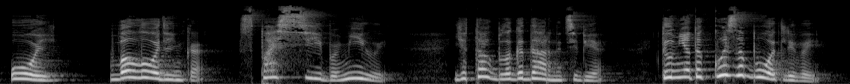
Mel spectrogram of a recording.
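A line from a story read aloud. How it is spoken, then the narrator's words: Joyful exclamation. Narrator (Russian): воскликнула Вера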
